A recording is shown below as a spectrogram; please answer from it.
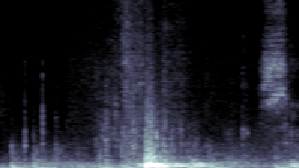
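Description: Suspense film score, with one loud, heavy thud a little past a second in that dies away over about half a second.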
